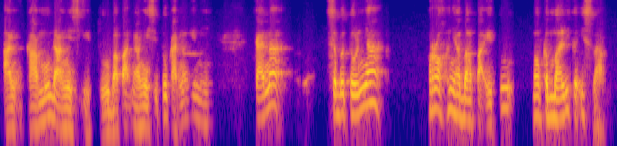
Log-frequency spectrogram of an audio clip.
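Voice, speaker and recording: A man's voice: medium pitch, expressive, moderate pace, long pauses, husky, pitched above the performer's own voice. Man doing a stern old cleric. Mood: explaining. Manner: scolding, emphatic, raised voice. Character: older male cleric, stern then kindly explaining.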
